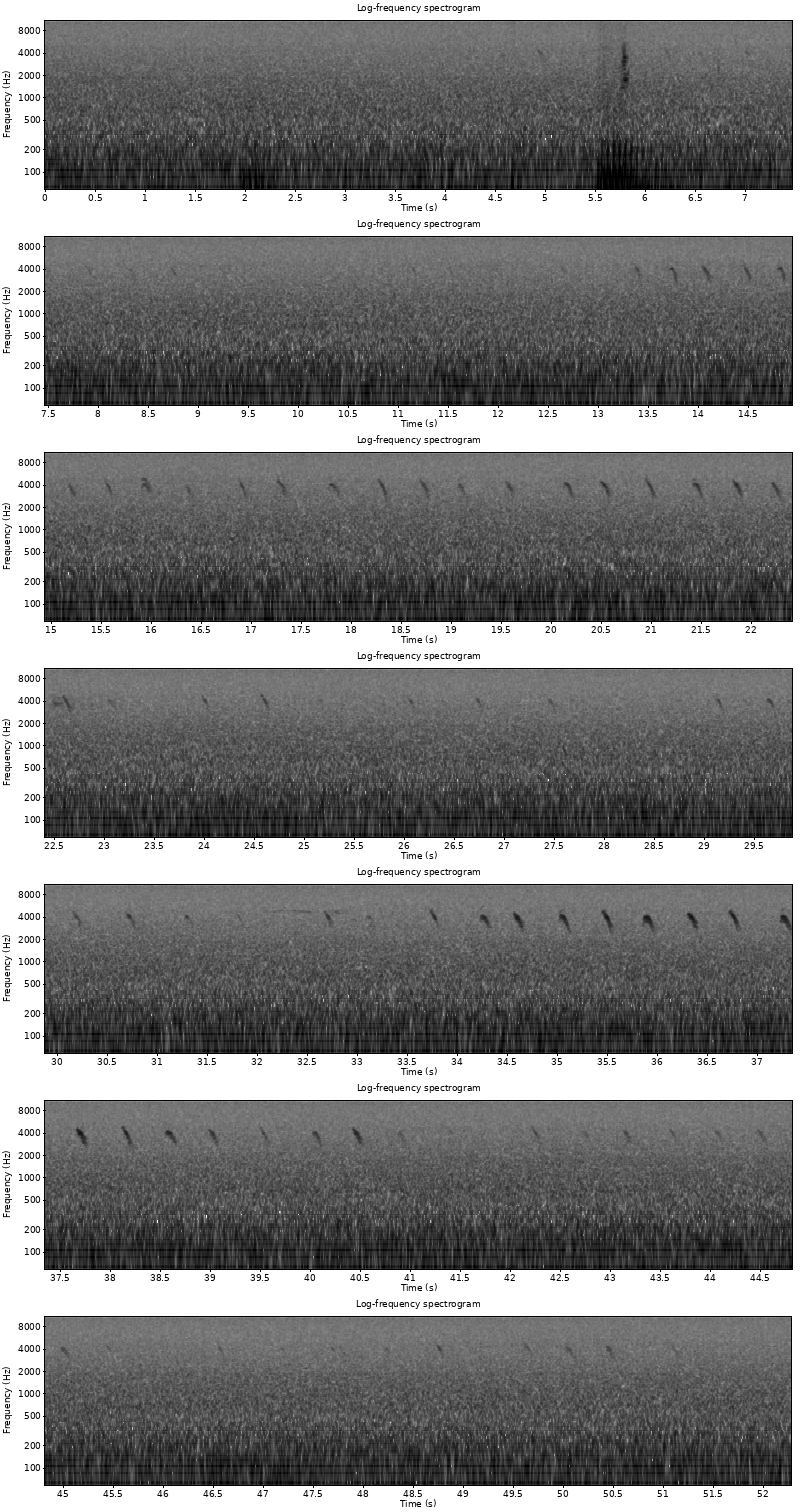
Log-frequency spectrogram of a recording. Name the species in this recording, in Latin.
Leucosticte tephrocotis, Zonotrichia leucophrys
